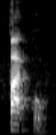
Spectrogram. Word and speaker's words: Paco: from your mouth and then say paco paco you see it doesn't move paco but then an english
